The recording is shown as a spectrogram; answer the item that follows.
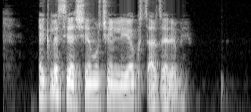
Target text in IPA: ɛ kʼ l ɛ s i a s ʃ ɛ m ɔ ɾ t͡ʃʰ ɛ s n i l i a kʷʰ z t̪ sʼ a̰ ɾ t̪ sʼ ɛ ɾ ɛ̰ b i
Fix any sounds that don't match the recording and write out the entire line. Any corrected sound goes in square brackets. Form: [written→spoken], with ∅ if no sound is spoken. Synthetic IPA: ɛ kʼ l ɛ s i a s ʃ ɛ m ɔ ɾ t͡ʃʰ ɛ [s→∅] n i l i a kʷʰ [z→s] t̪ sʼ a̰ ɾ t̪ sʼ ɛ ɾ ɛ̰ b i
